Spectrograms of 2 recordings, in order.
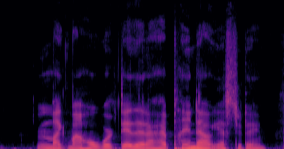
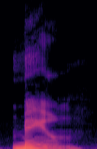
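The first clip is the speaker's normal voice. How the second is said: ordinary talk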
